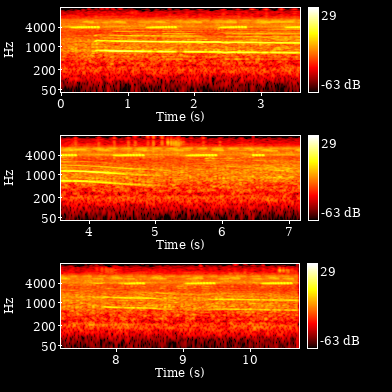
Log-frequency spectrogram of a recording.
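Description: Golden jackal giving long, high wailing howls that slide slowly downward, with insects pulsing steadily behind.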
